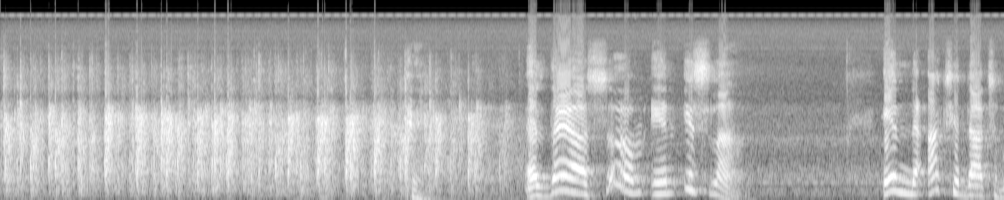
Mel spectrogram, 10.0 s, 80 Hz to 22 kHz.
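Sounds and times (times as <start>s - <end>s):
audience clapping: 0.0s - 5.5s.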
